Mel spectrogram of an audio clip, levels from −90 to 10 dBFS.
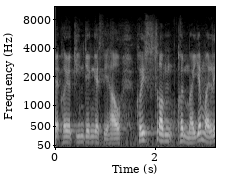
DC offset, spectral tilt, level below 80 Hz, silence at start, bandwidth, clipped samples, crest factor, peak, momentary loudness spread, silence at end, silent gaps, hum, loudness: under 0.1%; -6 dB/octave; -62 dBFS; 0 s; 8.4 kHz; under 0.1%; 16 dB; -6 dBFS; 7 LU; 0 s; none; none; -24 LUFS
